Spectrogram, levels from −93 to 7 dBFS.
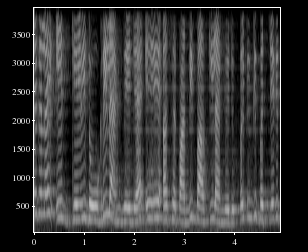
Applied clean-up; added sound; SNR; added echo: neural separator model SepFormer DNS4.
